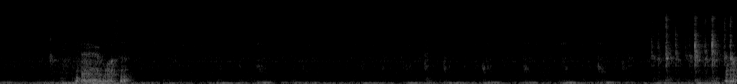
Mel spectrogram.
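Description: Computer keyboard keys clatter in scattered clicks and short bursts during a live coding session, close but fairly quiet, with a quick flurry of taps near the end and low room noise underneath.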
